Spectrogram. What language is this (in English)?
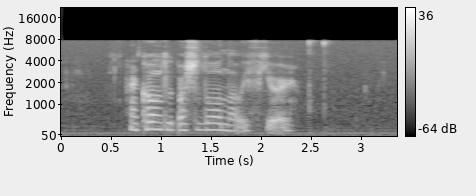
Faroese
